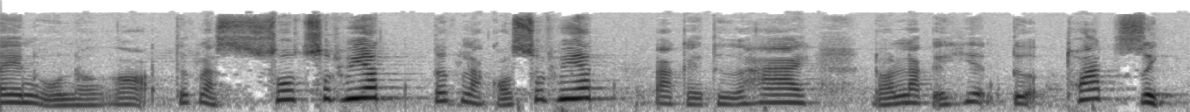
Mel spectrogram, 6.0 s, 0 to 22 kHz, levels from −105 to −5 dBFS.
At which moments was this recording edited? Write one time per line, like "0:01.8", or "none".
none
